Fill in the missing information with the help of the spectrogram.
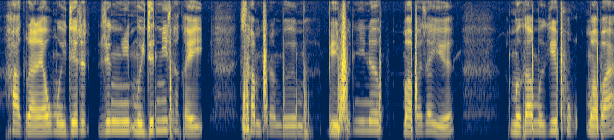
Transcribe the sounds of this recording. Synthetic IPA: hakɾajawmɯjdeɾzɯŋmɯjdɯɾnitʰakʰaj | sampʰɯɾambɯbipʰɯɾninɯ | mabazajɯ | mɯkamɯɡipʰukmaba

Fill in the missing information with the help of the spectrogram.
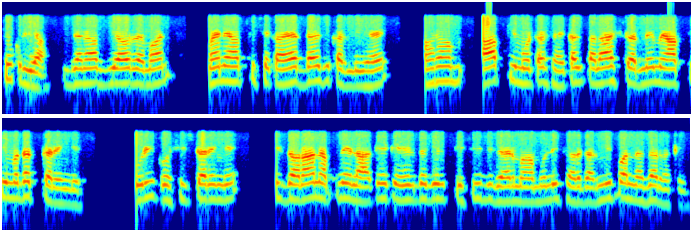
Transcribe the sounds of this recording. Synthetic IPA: ʃʊkɾijaːd͡ʒɐnaːbd͡ʒijaʊɾːɛɦmaːn | mɛ̃ːneaːp̚kiʃɪkaːjət̪̚d̪ɐɾd͡ʒkɐɾliɦɛ | ɔːɾɦɐm | aːp̚kimoːʈəɾsaːɪkəlt̪ɐlaːʃkɐɾnemẽaːp̚kimɐd̪əd̪̚kɐɾẽːŋɡeː | puːɾikoːʃɪʃkɐɾẽːŋɡeː | ɪsd̪ɔːɾaːnɐpneɪlaːkek̬eɪɾd̪ɡɪɾd̪̚kɪsibʱiɣɛːɾmaːmuːlisɐɾɡəɾmipɐɾnɐzəɾːɐkʰẽː

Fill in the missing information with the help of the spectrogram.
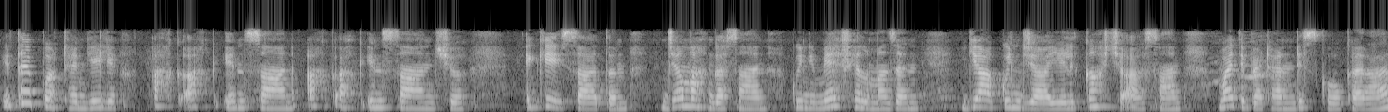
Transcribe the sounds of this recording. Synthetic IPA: it̪ʰɐpɐʈʰɐnjelʲiɐhkʰɐhkinsaːnɐhkɐhkinsaːnt͡ʃʰu | ikesaːt̪ɐn | d͡ʒɐmɐhɡɐsaːnkunʲimefʰilmɐzɐnjaːkunʲd͡ʒaːjilʲkɐ̃ɦt͡ʃʰia̰ːsaːnʋɐt̪ibʲɐʈʰɐnɖiskoːkɐɾaːn

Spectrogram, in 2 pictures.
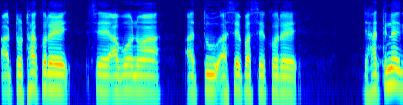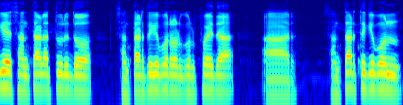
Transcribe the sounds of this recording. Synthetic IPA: aʔʈɔʈʰakɔɾɛc̚ | sɛaβɔnɔwa | at̪uasɛpasɛkɔɾɛc̚ | d͡ʒaɦãt̪inəʔɡɛsant̪aɽat̪uɾɛd̪ɔ | sant̪aɾt̪ɛɡɛbɔɾɔɽɡɔlpʰɔjd̪a | aɾ | sant̪aɾt̪ɛɡɛβɔn

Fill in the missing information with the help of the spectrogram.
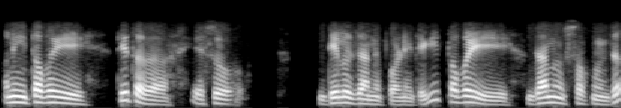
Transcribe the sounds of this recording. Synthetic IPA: ʌnit̪ʌpaĩ | t̪et̪ʌeso | d̪elod͡zanupʌrnet̪ʰeokit̪ʌpaĩd͡zanusʌknũɦunt͡sʰʌ

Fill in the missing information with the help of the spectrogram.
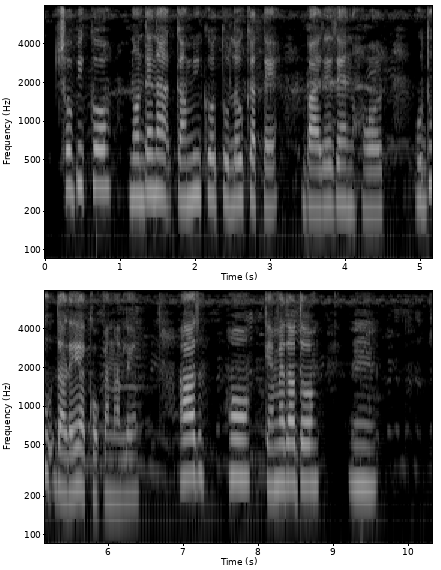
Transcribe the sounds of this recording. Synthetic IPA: t͡ʃʰobikɔ | nɔ̃ɖɛnaʔkəmikɔt̪uləwkat̪ɛ | baɾɛɾɛnhɔɽ | ud̪uʔd̪aɽɛakɔkanalɛaɾ | hɔ̃kɛmɛɾad̪ɔ

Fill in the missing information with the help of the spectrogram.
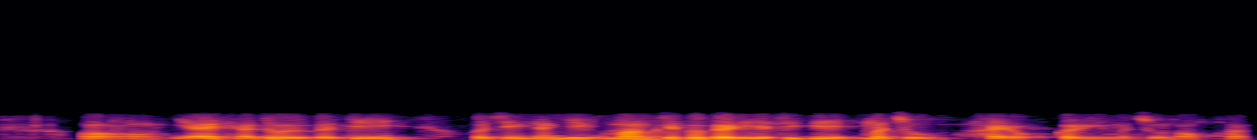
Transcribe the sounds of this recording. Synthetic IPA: ɔ̰ʔɔjajɐduɡɐdi | huzik̚na̰ŋɡimaŋkʰɾibɐɡɐɾiɐsiɡimɐt͡ʃuhajɾɔk̚ɡ̥ɐɾimɐt͡ʃunɔha

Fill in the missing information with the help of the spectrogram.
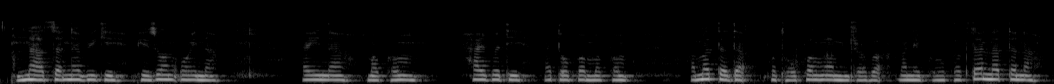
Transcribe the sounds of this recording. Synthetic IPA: nat͡ʃɐt̚nɐbiɡipʰizonojnɐ | ɐjnɐmɐpʰɐm | hajbɐdiɐtopːɐmɐpʰɐm | ɐmɐtːɐdɐputʰok̚pɐŋɐmdɾɐbɐmɐnipuɾkʰɾɐk̚tɐnɐtːɐnɐ

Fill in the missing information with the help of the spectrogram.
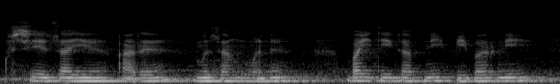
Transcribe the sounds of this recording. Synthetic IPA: sezajɯa̰ɾɯmɯzaŋmɯnɯ | bajdiɡap̚nibibaɾni

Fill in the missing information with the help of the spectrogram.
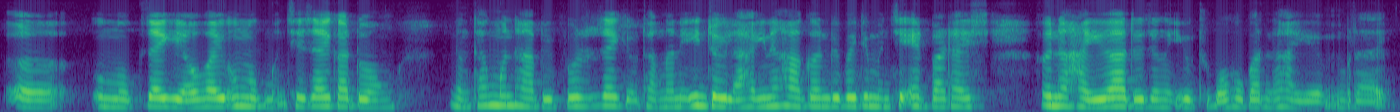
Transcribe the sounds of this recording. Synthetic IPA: umuk̚zajɡijawɦajumuk̚mɯnsʰezajkadɔŋ | nɯŋtʰaŋmɯnɦabipʰɯɾzajɡijawtʰaŋnanɯinzɔjlaɦajnɯɦaɡɯnbibʰajdimɯnsʰeʔet̚baɾtʰajzhɯnɯɦajɯadɯzɯŋaiwtʰubawɦɔɡat̚nɯɦajɯbɾaj

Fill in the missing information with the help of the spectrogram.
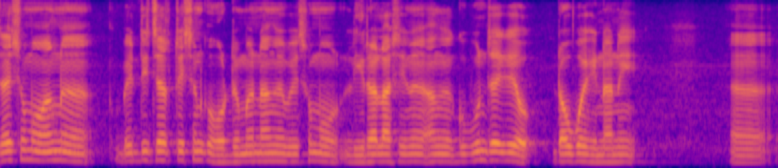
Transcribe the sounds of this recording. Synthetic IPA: zajsɔmɔaŋnɯ | bedizaɾtesɔnkʰɯɦɔɾdɯmɯnaŋɯbejsɔmɔliɾalasinɯaŋɯɡubunzajɡɯjɔdawbaɦinanɯj

